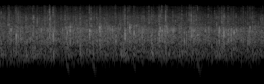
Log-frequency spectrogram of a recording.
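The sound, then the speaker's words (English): An audience in a church applauds steadily when asked to clap their hands, many hands clapping in a dense, continuous patter at an even loudness, with no voices rising above it. “If you believe that, clap your hands in this place.”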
